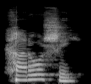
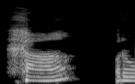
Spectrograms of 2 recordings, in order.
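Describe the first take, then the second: First: Said in the usual way. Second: "ха-ро-ший" drawn out, gaps between syllables. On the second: Shown as a demonstration. Teacher repeating for learners, syllable by syllable. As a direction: sound out "ха", "ро", "ший" one at a time.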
